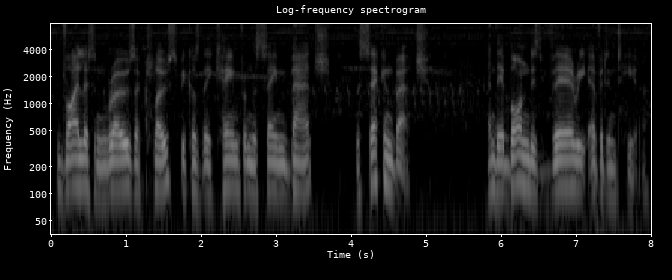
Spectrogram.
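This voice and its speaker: A man playing a grave, observant game warden, narrating a scripted field log in a measured, dry, reflective way. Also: on the low side, slight background noise, close to an everyday voice.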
